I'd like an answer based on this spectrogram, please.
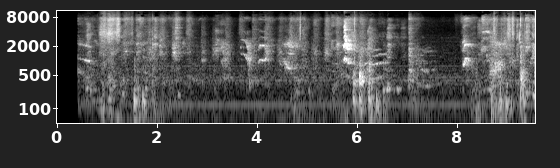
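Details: Pug whimpering and giving short high yips and whines at irregular intervals, with a steady low hum and some human voices in the background.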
